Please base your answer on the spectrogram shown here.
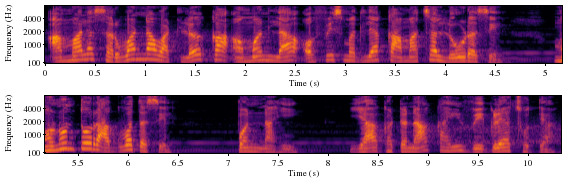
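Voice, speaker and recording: A woman voicing a gentle, loving wife and mother who asks softly and affectionately, with faint music behind. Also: fairly low pitch, animated, unhurried. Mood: tender. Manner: soft, affectionate asking.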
